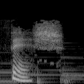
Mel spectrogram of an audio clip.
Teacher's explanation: pronounced by forcing air through a narrow Gap formed by the lower lip and upper teeth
